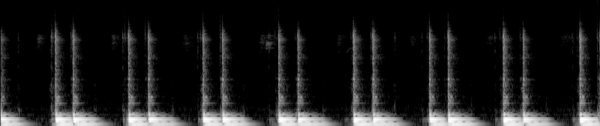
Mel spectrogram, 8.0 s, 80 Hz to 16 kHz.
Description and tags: WINDOW1 Guitar2
A collection of samples/loops intended for personal and commercial music production. For use
All compositions where written and performed by
Chris S. Bacon on Home Sick Recordings. Take things, shake things, make things.
drum-beat, drums, whistle, looping, loops, harmony, vocal-loops, sounds, acapella, guitar, percussion, loop, melody, indie, bass, free, piano, beat, voice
